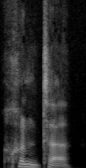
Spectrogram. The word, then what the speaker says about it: junta: I think, is it junta? That's how you say it? – Well, yes, you can say it. Or the Greeks would say junta. Then they have this in their alphabet, this sort of he sound that comes from the throat, and actually junta, it sounds more sinister than junta.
